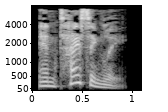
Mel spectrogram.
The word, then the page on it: enticingly: British English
